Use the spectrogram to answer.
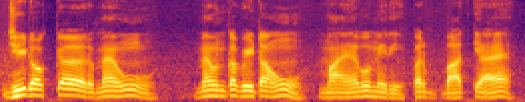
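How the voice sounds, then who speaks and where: A man's voice: mid-range voice, measured pace, lightly acted. A man voicing a hot-tempered young gang leader who swears and threatens, in a game roleplay. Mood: distraught.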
